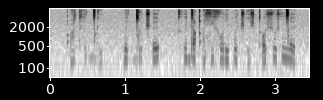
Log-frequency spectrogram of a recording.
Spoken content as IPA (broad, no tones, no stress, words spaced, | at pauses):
qʼṳtʰeɡ͡ǀi̤ | peɡ͡ǀyt͡ʃʼe | kʰʉdʲeqʼi̤sʲex oɾipo t͡ʃʼi̤ʃtʼɔ ʃuʃŋ͡ǀe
